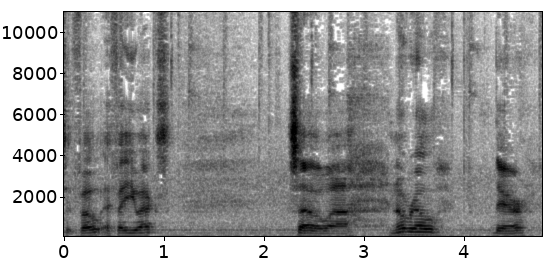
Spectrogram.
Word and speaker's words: faux: kind of made a fake rail or a faux rail as some people would say so that is pronounced it fo faux so uh no rail there no ridges on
